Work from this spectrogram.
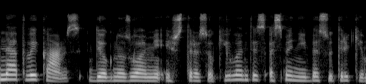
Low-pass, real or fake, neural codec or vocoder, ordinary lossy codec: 10.8 kHz; real; none; Opus, 32 kbps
